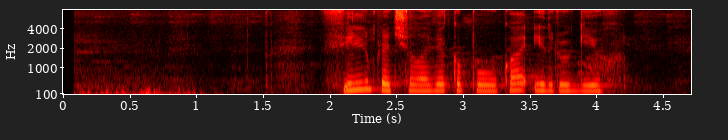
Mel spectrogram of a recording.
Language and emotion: Russian, neutral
